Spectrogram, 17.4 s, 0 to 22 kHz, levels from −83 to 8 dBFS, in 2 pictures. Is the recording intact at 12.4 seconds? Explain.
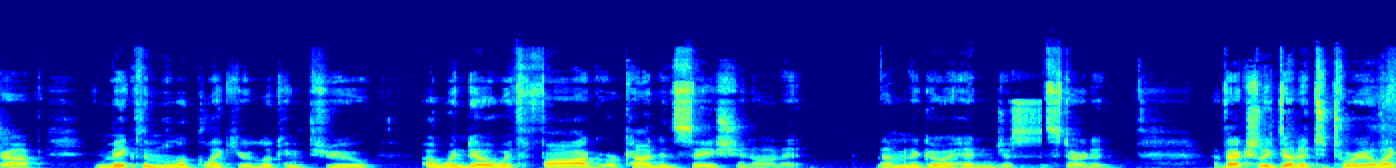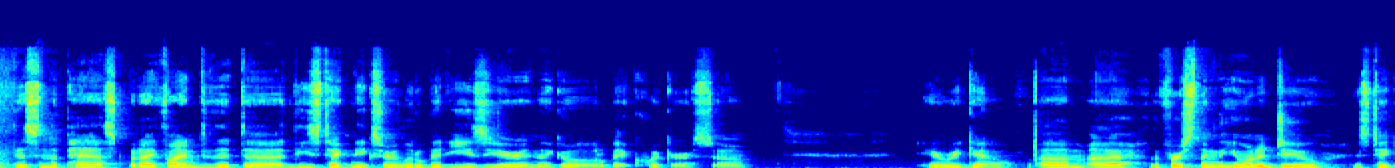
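No. From 12.34 to 12.44 s the stream suffers AAC frame loss with concealment: about 85 ms of coded audio never reaches the decoder, which fits two lost frames. The decoder patches the gap by rebuilding from the last good spectrum, randomising signs or interpolating energy across the hole. Because the gap is brief, the sound doesn't fade to silence; instead that stretch turns smeared, noisy or phasey before clean decoding resumes.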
